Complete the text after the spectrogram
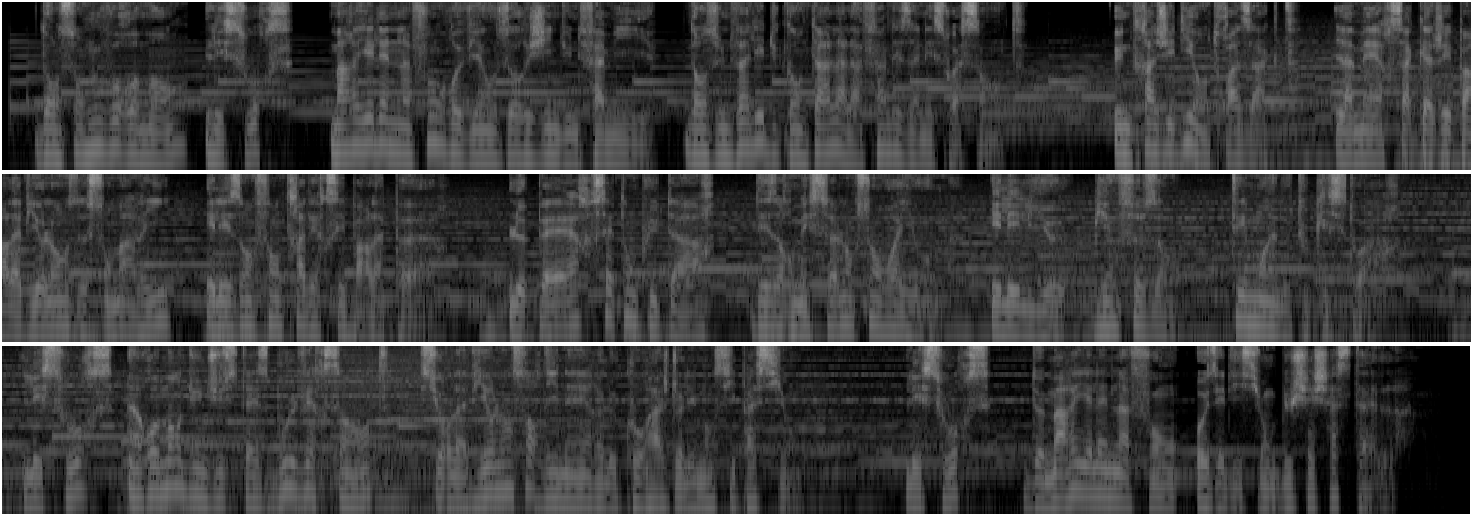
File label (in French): PUB LIVRE; LES SOURCES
